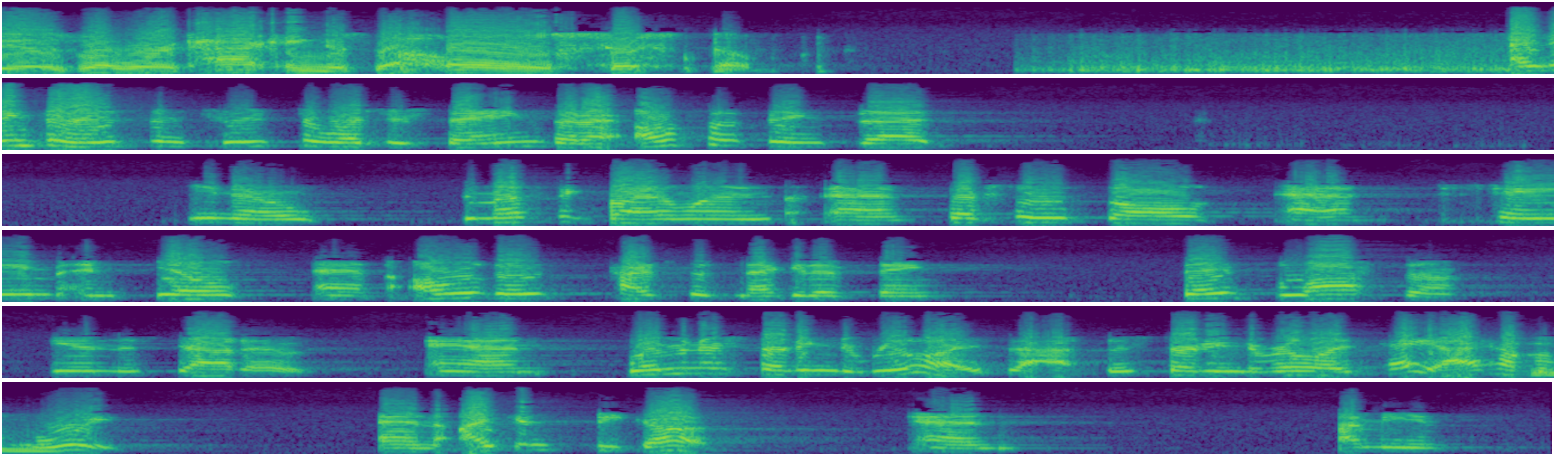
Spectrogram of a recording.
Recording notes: Open Mic Show with callers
